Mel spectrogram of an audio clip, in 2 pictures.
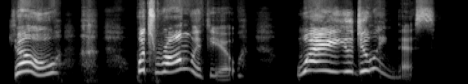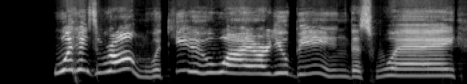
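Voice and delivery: high, drawn-out mock whine; obnoxiously annoying nagging. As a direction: needle him in an exaggerated, high-pitched screech. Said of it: "she was so obnoxiously annoying".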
